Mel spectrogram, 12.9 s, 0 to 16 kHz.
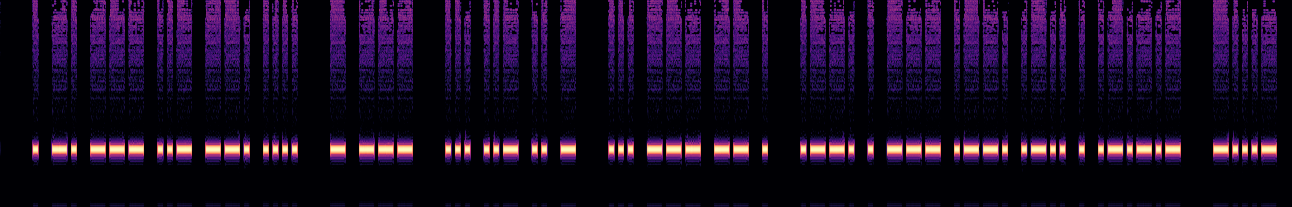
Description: Morse code, heard as a keyed tone, about 25 wpm, 1000 Hz. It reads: ENOUGH TO SUIT SOME PEOPLE. <BT>
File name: qotdfiles / 25wpm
